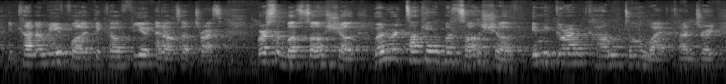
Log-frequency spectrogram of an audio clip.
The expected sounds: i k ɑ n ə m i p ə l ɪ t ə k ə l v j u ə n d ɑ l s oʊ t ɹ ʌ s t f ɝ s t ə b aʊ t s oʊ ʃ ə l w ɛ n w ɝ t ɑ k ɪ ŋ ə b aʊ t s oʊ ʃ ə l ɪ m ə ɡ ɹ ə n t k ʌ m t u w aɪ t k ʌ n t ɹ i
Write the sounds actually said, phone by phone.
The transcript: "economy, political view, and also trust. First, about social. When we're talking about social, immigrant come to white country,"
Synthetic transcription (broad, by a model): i k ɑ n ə m i p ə l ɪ t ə k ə l f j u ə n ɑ s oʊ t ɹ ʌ s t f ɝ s ə b aʊ t s oʊ ʃ ə l w ɛ n w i t ɑ k ɪ ŋ ə b aʊ t s oʊ ʃ ə l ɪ m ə ɡ ɹ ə n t k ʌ m t u w aɪ t k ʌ n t ɹ i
